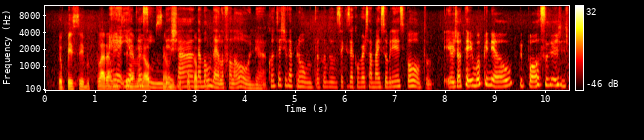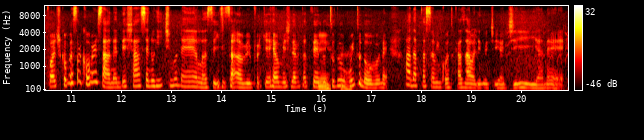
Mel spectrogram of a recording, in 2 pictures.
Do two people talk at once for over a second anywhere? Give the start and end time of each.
1.3-3.3

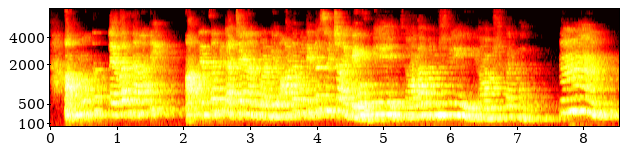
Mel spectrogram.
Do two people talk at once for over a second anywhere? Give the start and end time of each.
none

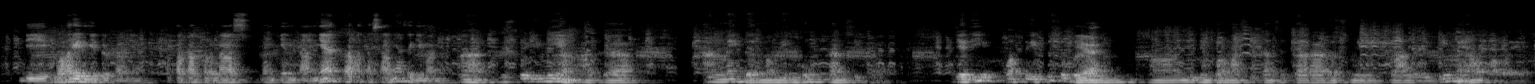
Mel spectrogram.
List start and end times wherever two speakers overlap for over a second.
none

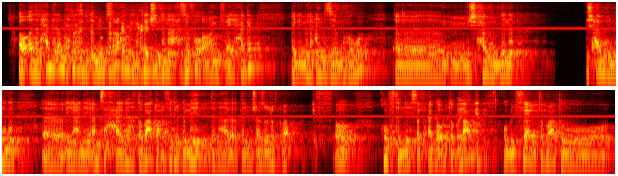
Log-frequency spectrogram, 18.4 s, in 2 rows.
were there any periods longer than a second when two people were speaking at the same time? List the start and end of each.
0.9-2.4

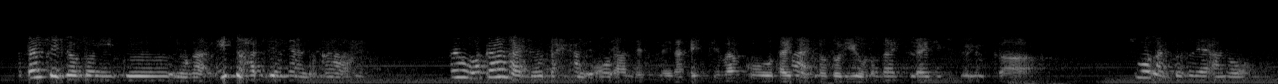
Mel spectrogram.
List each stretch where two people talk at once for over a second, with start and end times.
none

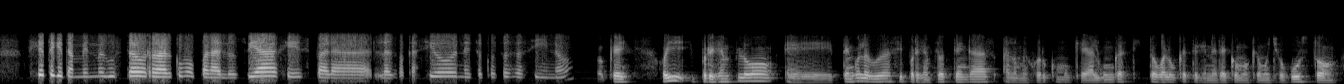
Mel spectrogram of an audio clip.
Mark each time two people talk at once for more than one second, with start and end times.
none

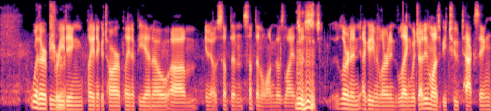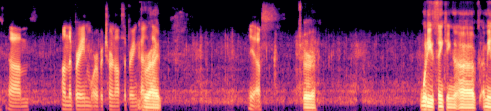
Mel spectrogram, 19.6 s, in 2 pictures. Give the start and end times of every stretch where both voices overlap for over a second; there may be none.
none

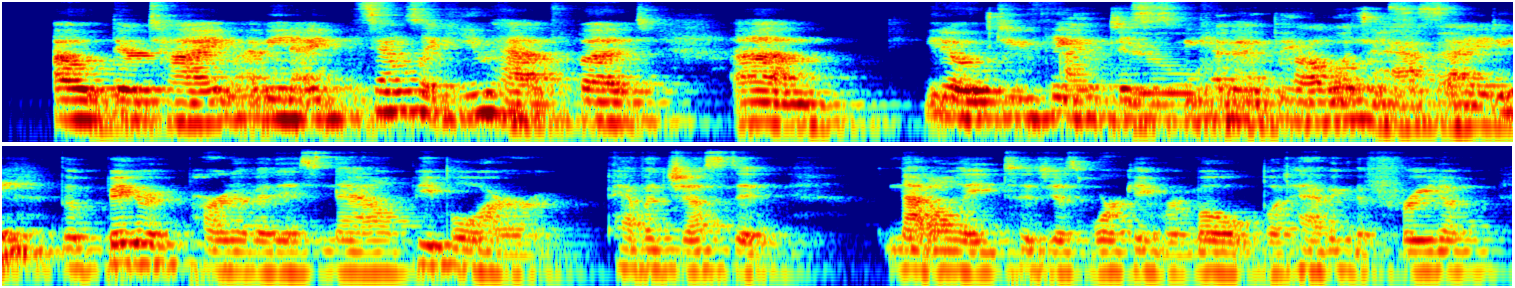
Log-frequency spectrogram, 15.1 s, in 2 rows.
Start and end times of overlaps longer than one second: 5.3-7.7

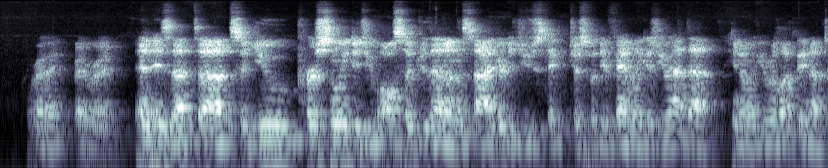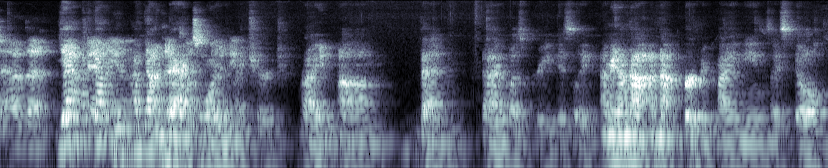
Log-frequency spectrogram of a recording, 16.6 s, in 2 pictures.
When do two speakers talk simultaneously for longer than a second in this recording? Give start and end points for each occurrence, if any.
8.9-10.7

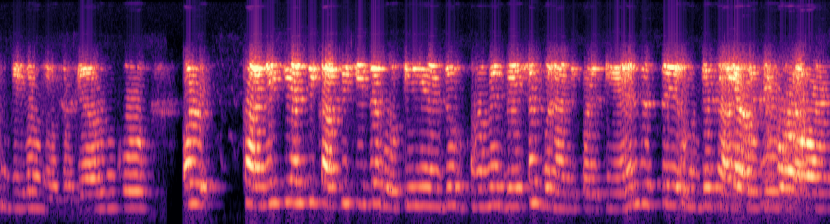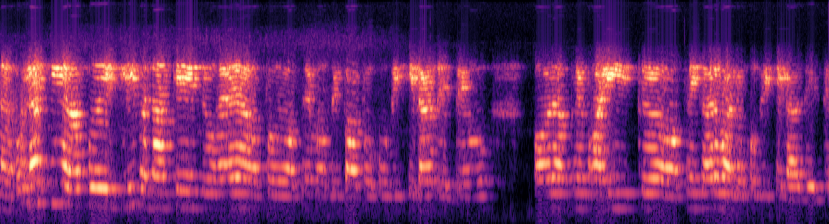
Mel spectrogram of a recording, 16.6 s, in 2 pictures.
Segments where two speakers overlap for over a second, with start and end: 7.1-8.7

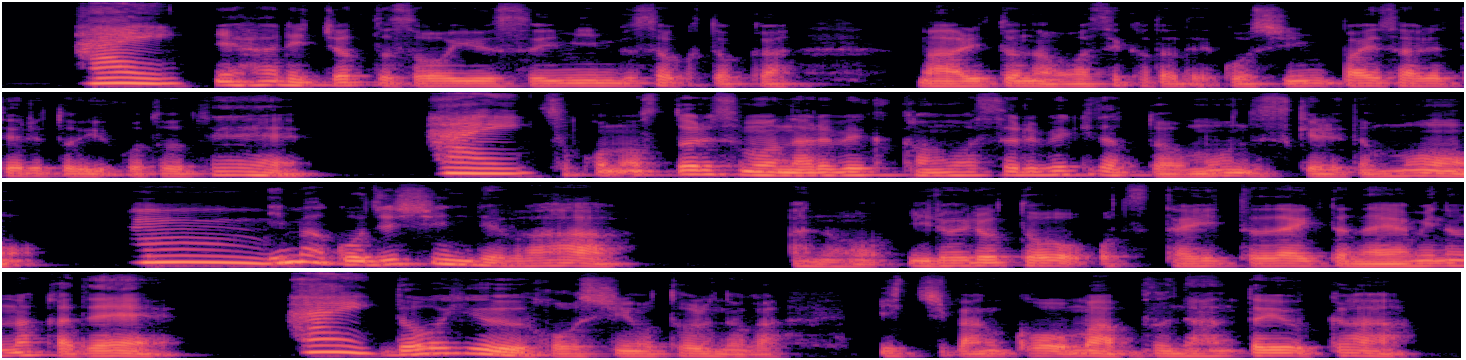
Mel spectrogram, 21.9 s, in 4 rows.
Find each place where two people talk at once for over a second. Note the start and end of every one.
none

